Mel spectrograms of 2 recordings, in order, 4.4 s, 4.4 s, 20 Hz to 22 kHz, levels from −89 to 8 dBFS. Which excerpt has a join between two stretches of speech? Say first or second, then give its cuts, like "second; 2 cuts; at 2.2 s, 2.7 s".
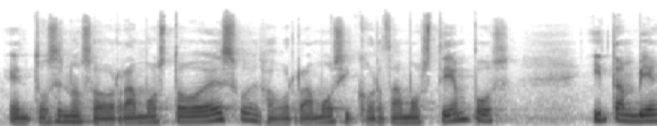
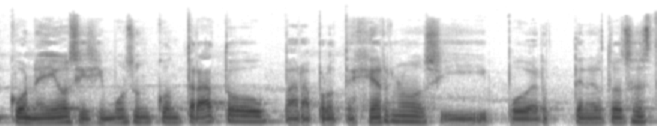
first; 1 cut; at 1.7 s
